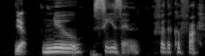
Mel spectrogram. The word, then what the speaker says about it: Kaphar: new season for the kafar? Am I pronouncing your last name correctly? Kafar. Yeah, that's right.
